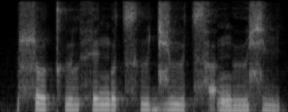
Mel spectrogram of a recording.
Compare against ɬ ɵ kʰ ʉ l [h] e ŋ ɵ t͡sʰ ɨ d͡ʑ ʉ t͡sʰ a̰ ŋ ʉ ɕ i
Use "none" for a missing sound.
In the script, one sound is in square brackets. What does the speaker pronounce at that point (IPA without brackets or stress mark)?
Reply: h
